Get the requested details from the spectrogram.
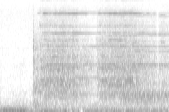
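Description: A telephone bell starts ringing abruptly after a brief quiet moment and keeps up a continuous, bright metallic trill. It's fairly soft, with no voices.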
